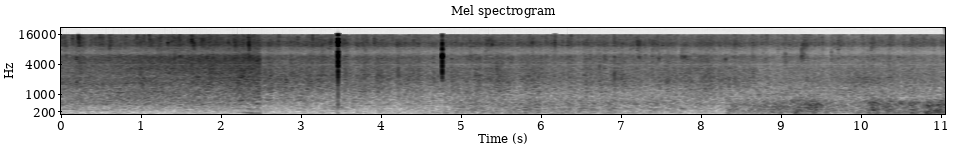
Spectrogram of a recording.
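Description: Steady rain hiss from a thunderstorm downpour, with two sharp clicks a few seconds in and an uneven low rumbling in the last few seconds.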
